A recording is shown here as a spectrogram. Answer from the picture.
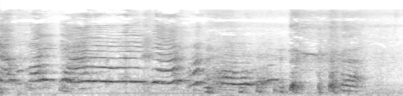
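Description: High-pitched wordless crying: long wavering wails that break into a few short sobs about three seconds in.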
